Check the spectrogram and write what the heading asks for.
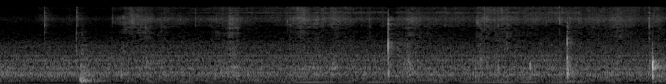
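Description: Wooden spatula stirring and scraping thick ground red-lentil paste in a non-stick kadai, with three sharp knocks of the spatula against the pan in the second half, the last the loudest.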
